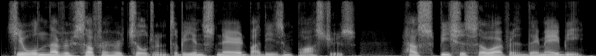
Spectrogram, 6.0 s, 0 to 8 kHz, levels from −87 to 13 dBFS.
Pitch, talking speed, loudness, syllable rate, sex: 110 Hz, 180 wpm, -21 LUFS, 5.5 syllables/s, male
